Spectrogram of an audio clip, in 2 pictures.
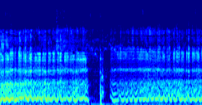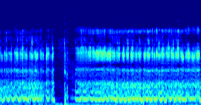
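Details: A male alpaca's mating song (orgling) to attract females: a steady, loud, continuous guttural, buzzy gurgling drone, broken by two brief pauses.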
